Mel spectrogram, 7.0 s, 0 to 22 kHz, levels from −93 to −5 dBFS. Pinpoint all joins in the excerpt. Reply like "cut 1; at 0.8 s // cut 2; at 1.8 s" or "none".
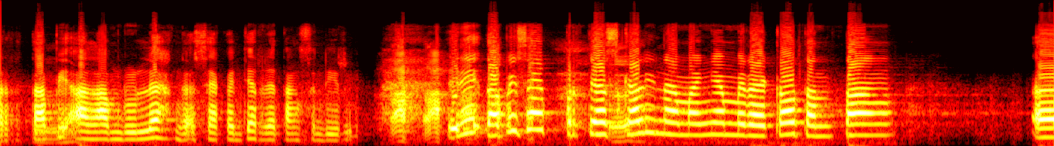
cut 1; at 2.6 s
